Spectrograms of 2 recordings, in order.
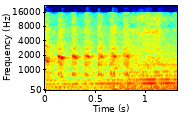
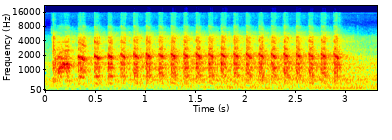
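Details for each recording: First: Honda with D15B petrol engine, earlier no-start from weak fuel pump pressure: brief rhythmic cranking, then the engine catches and runs steadily; starts normally. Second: Honda three-door with D15B petrol engine, cranks but won't start: even starter cranking about four pulses a second, no firing; spark present, injectors spray but fuel pressure too low from a weak fuel pump, replaced.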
